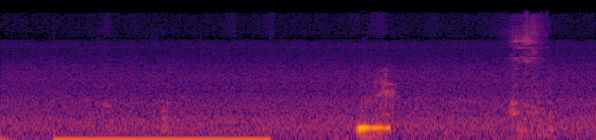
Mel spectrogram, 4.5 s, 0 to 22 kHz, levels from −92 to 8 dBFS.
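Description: At 0.4 s there's a DC step. The waveform's zero line suddenly jumps, like an offset input switching in, and you hear a low thump. The offset lasts until about 2.02 s. The speech runs through unchanged.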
